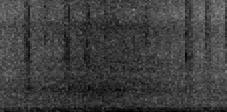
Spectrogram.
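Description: A steady, low engine hum, as of a motor vehicle running.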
